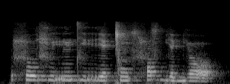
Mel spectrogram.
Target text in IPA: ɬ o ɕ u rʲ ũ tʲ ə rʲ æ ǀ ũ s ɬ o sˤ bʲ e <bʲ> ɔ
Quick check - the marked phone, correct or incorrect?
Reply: correct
